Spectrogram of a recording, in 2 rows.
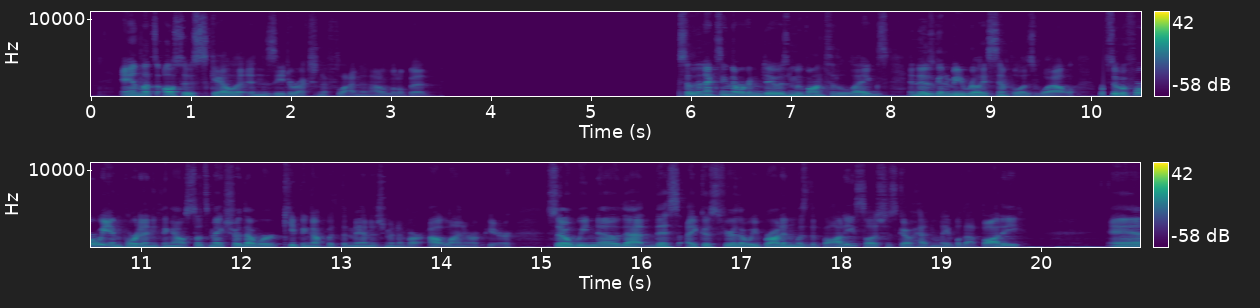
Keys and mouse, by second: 1.5 middle click, 1.6-2.1 drag, 3.5 s, 4.2-4.5 drag, 4.5 s, 5.2 drag, 5.4 s, 5.8 a, 15.1-16.1 drag, 16.1-20.6 right drag.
